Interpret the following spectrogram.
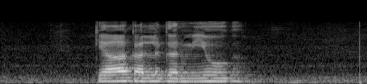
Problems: echo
